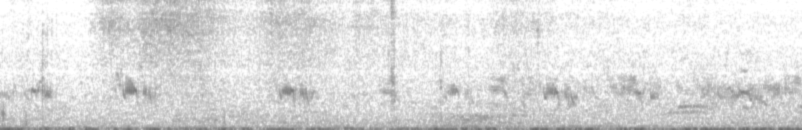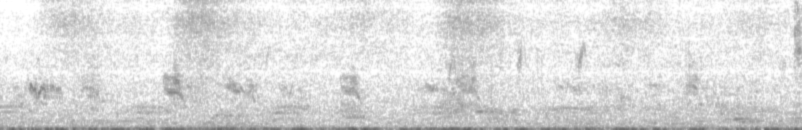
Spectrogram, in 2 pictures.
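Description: Small birds chirping in many short, high notes scattered through, over a low uneven rumble of wind noise.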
